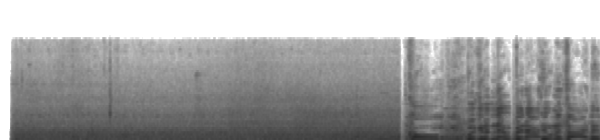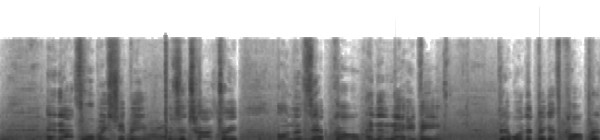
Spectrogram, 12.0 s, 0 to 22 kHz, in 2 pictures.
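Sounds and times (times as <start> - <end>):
city street traffic: 0.1 - 12.0.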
